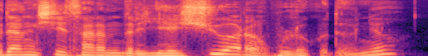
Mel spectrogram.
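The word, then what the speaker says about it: ישוע: 슈아 라고 불러 거든요 히브리 말로 예수와 그렇죠 좀 예 슈아 라고 부르는 사람들이 많습니다 우리도 한번 따라 합시다 예수와 다른 신 이름이 아니에요 이 거액 씨가 가 예수님을 원래 원음에 가깝게 발음하면 예 슈아가 되는 겁니다 따라 써요 예수와 예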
